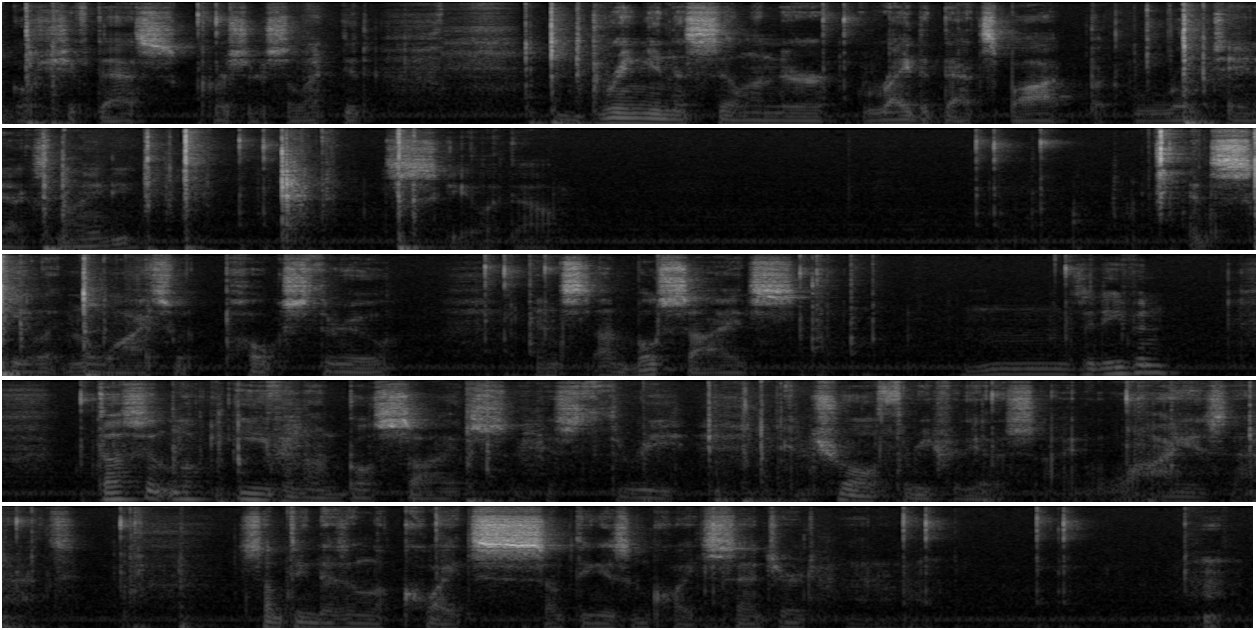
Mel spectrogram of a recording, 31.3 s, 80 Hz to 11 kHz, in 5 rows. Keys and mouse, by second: 0.2 shift+s, 2.7 shift+a, 5.9 r, 8.2 s, 12.5 s, 18.4-19.9 middle drag, 19.9 KP_1, 21.2 KP_3, 23.7 middle click, 27.3-31.3 drag.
